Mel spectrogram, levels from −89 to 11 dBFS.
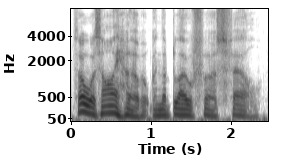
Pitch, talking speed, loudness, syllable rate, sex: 110 Hz, 220 wpm, -17 LUFS, 4.3 syllables/s, male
